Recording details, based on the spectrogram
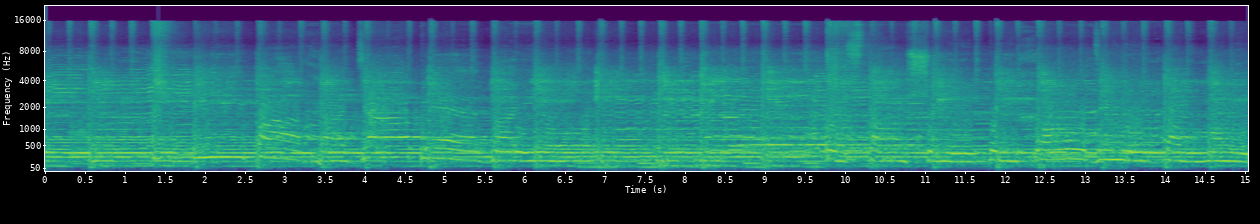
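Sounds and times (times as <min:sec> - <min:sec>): lead vocal: 0:00.0 - 0:15.0
live rock band playing: 0:00.0 - 0:15.0.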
